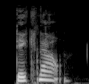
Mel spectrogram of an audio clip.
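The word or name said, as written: dæknavn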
